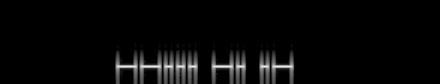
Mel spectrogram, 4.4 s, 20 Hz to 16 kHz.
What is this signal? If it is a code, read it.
Morse code, heard as a keyed tone, about 20 wpm, 700 Hz. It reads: 7NA
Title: Common Cut Numbers - 3-Digit 20wpm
